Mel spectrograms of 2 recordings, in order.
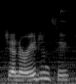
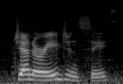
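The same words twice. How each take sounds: First: The word is said quickly. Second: The word is said at a normal pace.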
